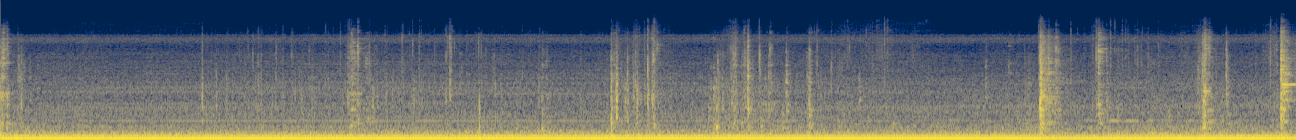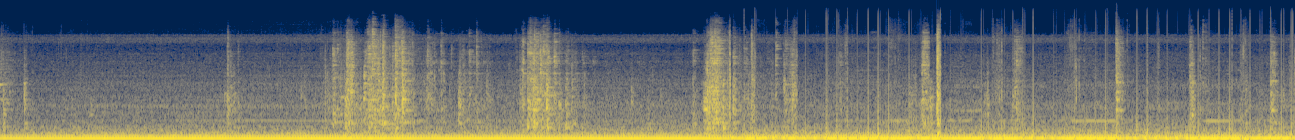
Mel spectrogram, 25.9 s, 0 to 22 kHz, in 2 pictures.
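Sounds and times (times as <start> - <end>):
diesel engine running: 20.2 - 25.9.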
